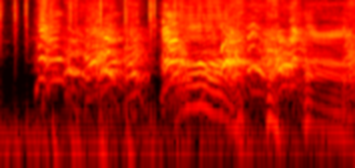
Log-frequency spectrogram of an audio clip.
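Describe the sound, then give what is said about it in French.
Several dogs bark and whine in an excited, overlapping clamor, with high yelps and whimpers running continuously for a couple of seconds. “Lâchez les chiens.”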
